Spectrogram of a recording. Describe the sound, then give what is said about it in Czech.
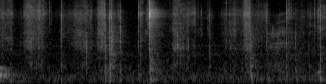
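Quiet rustling of tarot cards being shuffled, broken by several sharp papery snaps and slaps as cards are laid down for a health reading, fairly faint, with no talking. “Co se týče zdraví, já ještě hodím další karty.”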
